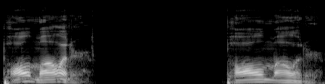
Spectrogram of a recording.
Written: Paul Molitor

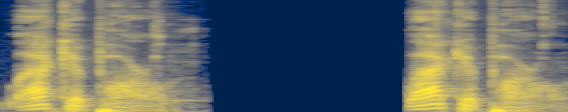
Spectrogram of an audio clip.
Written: Lac qui Parle

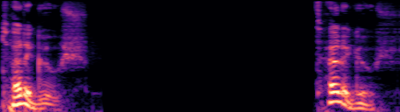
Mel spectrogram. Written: Tettegouche

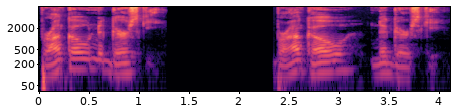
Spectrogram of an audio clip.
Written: Bronko Nagurski

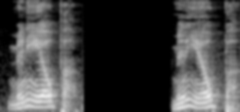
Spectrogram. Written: Minneopa

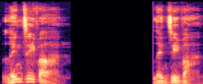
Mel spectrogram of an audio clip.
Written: Lindsey Vonn

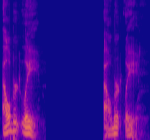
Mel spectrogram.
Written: Albert Lea

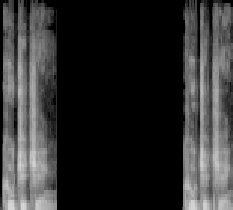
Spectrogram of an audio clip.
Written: Koochiching

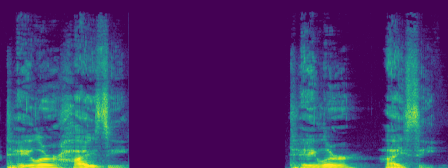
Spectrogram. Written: Taylor Heise

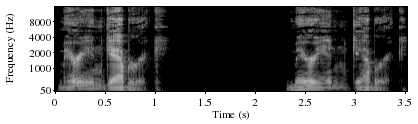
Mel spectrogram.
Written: Marian Gaborik

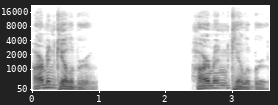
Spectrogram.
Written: Harmon Killebrew

